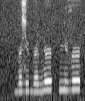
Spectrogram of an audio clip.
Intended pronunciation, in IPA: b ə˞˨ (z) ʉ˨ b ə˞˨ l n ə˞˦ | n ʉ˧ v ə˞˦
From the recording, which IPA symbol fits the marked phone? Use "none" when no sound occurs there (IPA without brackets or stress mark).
z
